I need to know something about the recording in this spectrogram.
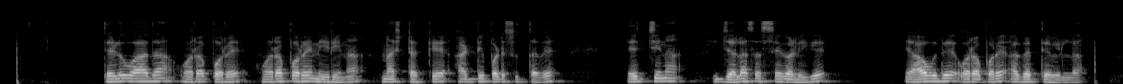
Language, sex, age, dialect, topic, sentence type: Kannada, male, 18-24, Mysore Kannada, agriculture, statement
